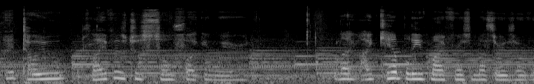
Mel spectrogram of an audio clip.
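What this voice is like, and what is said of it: Whispering. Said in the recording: “I'm whispering because my fucking family's nosy”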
